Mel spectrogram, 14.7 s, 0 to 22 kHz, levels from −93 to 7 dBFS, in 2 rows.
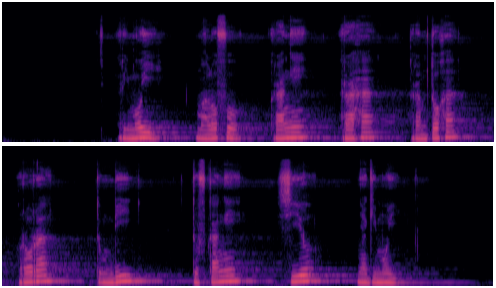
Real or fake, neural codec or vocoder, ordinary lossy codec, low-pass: real; none; none; 14.4 kHz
